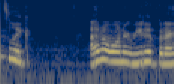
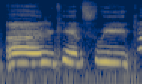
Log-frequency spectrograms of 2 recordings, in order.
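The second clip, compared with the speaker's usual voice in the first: laughing mock; 3 semitones higher, much slower than usual. Mocking quote, laughing.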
